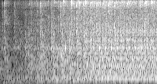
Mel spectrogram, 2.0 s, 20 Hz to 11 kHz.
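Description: A Blue Sky 1501 embroidery machine runs through a color change with a steady, close mechanical whir and a rapid rhythmic buzz that holds at an even level for the whole stretch, with no voices.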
